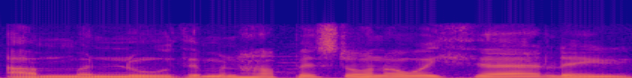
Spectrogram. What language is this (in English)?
Welsh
